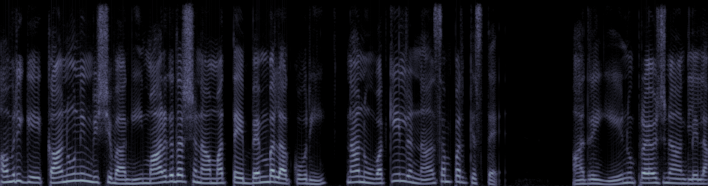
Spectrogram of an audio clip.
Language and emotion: Kannada, sad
